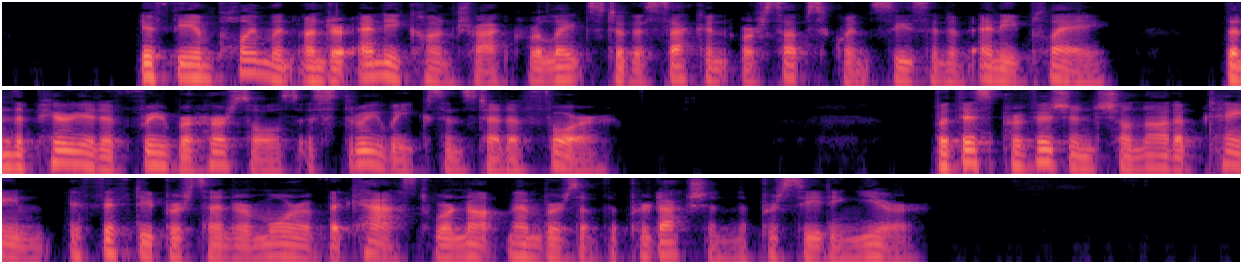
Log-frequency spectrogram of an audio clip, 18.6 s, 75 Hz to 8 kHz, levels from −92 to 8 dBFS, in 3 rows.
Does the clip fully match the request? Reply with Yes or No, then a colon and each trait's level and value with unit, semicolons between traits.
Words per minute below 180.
Yes: average, 170 wpm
